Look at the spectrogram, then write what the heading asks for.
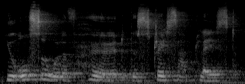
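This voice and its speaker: A woman who works as an accent coach gives a spoken lesson, explaining sounds step by step and pausing to demonstrate them. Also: fairly low pitch, a little mellow, a little hiss or hum. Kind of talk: instructional talk to camera. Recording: echoey room, mic at a distance.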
